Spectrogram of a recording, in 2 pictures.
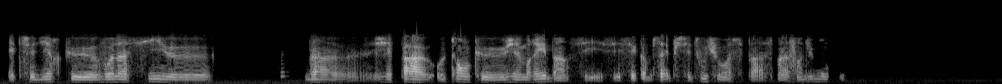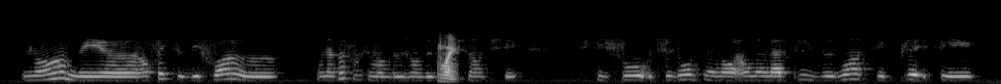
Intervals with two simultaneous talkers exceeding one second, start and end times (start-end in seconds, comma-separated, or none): none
